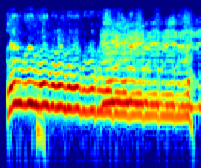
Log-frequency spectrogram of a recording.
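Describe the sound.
A turkey call gives a loud, warbling gobble, one continuous quavering tone lasting under two seconds with a slight rattling flutter, heard alone without any talking.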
